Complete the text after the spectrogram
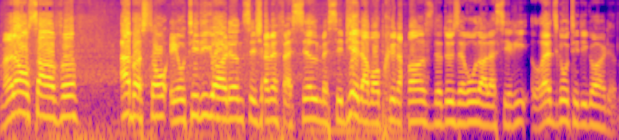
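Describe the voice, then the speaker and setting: Quebec French gamer guy, high voice, calls his own hockey game play by play, quick to shout. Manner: excitable, loud outbursts, sprinkles English exclamations. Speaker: gaming YouTuber.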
